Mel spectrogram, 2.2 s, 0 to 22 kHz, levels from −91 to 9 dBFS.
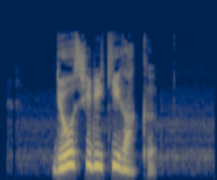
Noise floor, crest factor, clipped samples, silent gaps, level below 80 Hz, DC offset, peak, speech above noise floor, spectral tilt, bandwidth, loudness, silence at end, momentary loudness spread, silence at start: -58 dBFS; 20 dB; under 0.1%; none; -74 dBFS; under 0.1%; -4 dBFS; 36 dB; -4.5 dB/octave; 11.5 kHz; -22 LUFS; 0.6 s; 20 LU; 0.55 s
